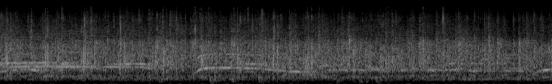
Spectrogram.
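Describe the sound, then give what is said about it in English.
An audience claps steadily and densely throughout a Holy Ghost worship service, with a few sustained raised voices calling out above the clapping, all at a fairly constant, moderately loud level. “I can't put up with all that tongue talking and all that clapping and all that shouting and all that”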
